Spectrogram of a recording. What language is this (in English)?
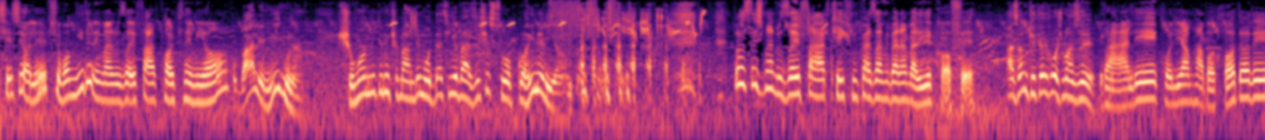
Persian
